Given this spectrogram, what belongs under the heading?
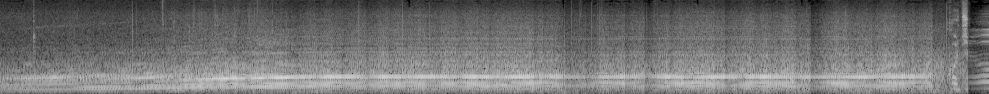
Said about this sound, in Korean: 가속을 하면서 속도를 올려가네요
